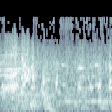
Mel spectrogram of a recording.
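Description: A rooster clucks in agitated, rapid bursts, several squawky calls tumbling one after another against a steady background hiss, fairly loud, as a coachman chases it with an axe in the rain on a hacienda.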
